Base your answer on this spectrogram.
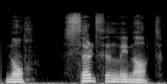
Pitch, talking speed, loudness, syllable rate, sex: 120 Hz, 105 wpm, -17 LUFS, 4.2 syllables/s, male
